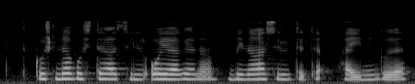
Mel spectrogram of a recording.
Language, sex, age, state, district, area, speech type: Dogri, female, 18-30, Jammu and Kashmir, Samba, rural, spontaneous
